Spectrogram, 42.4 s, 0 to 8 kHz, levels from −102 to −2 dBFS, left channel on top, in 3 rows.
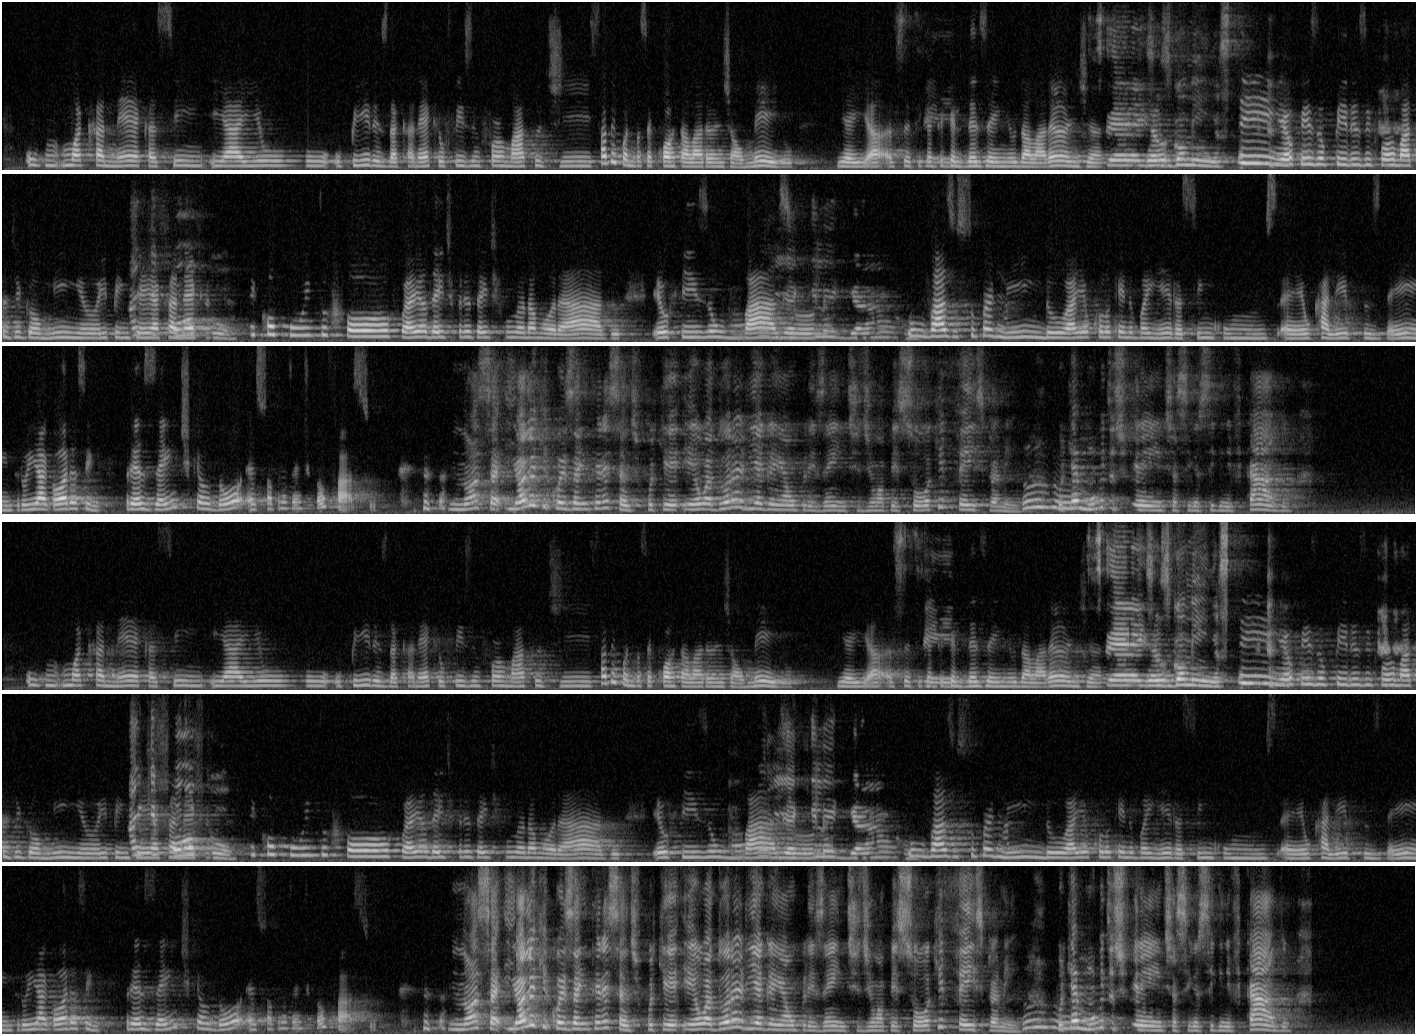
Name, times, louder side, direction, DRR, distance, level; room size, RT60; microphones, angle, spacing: voice 1, 0.2-7.9 8.3-11.0 11.4-11.7 12.4-16.1 16.8-20.3 20.6-22.3 23.2-29.3 29.5-31.8 32.5-32.7 38.5-39.1, left 4 dB, 45° left, 14 dB, 1.0 m, -34 dB
voice 2, 9.2-9.5 11.0-12.3 13.8-13.9 15.4-15.6 15.8-16.4 21.4-23.3 32.7-38.5 38.8-41.4, right 4 dB, 80° right, 14 dB, 1.3 m, -34 dB
29.5 x 20.5 x 9.0 m, 0.77 s
head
